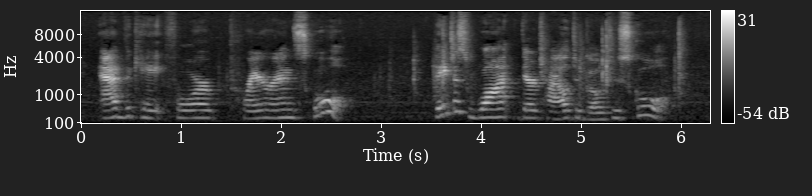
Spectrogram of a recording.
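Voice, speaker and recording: The speech moves at a fairly slow pace with audible room echo. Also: woman. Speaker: student. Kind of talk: persuasive presentation. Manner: halting, self-correcting.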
